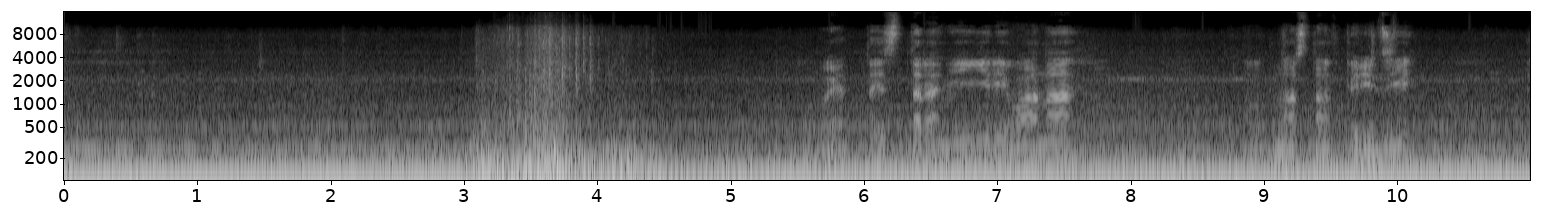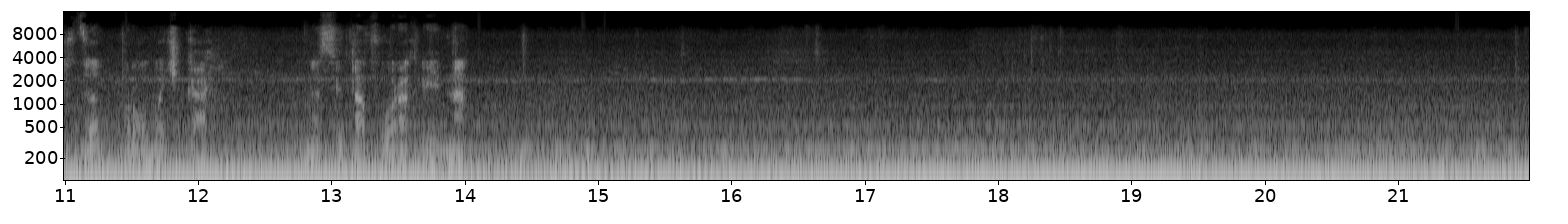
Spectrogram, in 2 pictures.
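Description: A vehicle engine hums steadily from inside the cab while driving.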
